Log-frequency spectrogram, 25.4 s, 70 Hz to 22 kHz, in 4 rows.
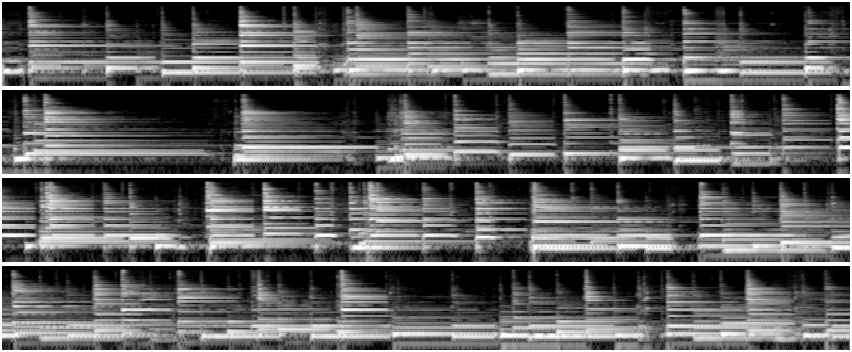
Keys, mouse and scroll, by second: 0.8 alt+shift+z, 1.2 scroll down 3, 2.5 click, 6.8 click, 8.2 click, 10.2 click, 12.4 click, 14.7-16.2 drag, 25.0 BackSpace.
